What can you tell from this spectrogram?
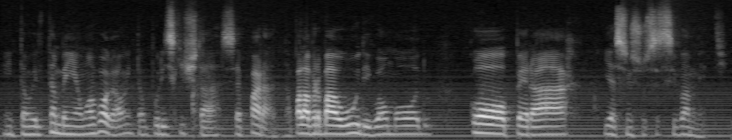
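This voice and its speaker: A man teaching a grammar lesson, explaining patiently and slowly repeating key words. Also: on the high side, flat delivery.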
